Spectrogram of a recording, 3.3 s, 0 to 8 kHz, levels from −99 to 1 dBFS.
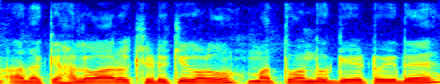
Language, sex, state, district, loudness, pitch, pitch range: Kannada, male, Karnataka, Bidar, -11 LUFS, 150 Hz, 145-155 Hz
